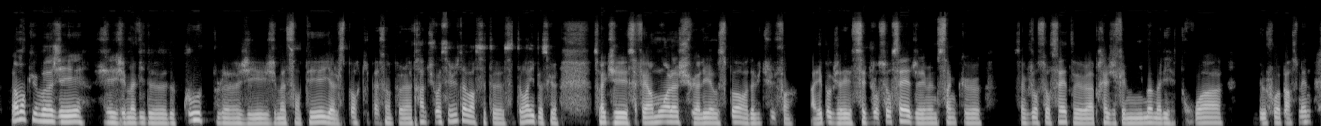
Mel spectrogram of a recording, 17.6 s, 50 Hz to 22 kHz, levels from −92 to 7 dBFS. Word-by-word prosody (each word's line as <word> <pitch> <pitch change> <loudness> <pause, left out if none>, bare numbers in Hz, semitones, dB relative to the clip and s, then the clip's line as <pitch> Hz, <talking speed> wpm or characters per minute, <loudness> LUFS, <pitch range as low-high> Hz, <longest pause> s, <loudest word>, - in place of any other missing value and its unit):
vraiment 200 +3 +6
que 185 -1 -3
moi 160 -2 +5
j'ai 145 0 +5 0.3
j'ai 130 -1 +1
j'ai 125 +1 0
ma 125 0 +3
vie 125 +1 -3
de 120 -1 +1
de 115 - -1
couple, 185 -7 0
heu, 115 -1 0
j'ai 110 +1 0
j'ai 110 +2 -6
ma 115 0 +1
santé, 125 +4 0
il 130 - +3
y - - +5
a 115 - +5
le 105 - -3
sport - - -5
qui - - -21
passe - - -8
un 115 - -2
peu 120 +1 -4
à - - 0
la 115 - 0
trappe, 145 +1 -3
tu 125 - -14
vois? 140 -1 +1
C'est 155 - -5
juste 170 +2 -3
avoir 145 -5 +4
cette, - - -8
heu, 115 -2 -1
cette 110 - -8
oreille 150 +2 +4
parce 125 -5 -2
que 120 -3 -1 0.5
c'est - - -5
vrai 130 - +3
que 125 - -6
j'ai 125 -1 +5
ça - - -4
fait 125 - +2
1 125 0 +4
mois 145 +2 +3
là, 140 0 +5
je 135 - -2
suis 120 - -1
allé 120 +1 +3
au 120 - +1
sport, 130 -1 0
d'habitude 115 +3 -5
enfin, 115 -2 -6 0.2
à 105 - -3
l'époque, 120 +3 0
j'y 120 - -3
allais 115 0 +3
7 120 +2 -1
jours 130 -2 -3
sur 145 -2 -2
7, 155 -5 +5
j'allais 115 -1 0
même 120 0 -1
5, 125 0 -3
heu, 120 -1 -1 0.4
5 120 -2 -6
jours 125 0 -1
sur 125 -3 -2
7, 140 0 0
heu, 115 -1 +2
après 120 +3 -1
j'ai 115 - -6
fait 115 - -2
minimum 120 +2 +1
allez, 115 -2 0
3-2 125 -1 -2
fois 125 0 -1
par 120 -1 -2
semaine. 140 +3 -4
125 Hz, 275 wpm, -22 LUFS, 115-140 Hz, 0.5 s, vraiment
